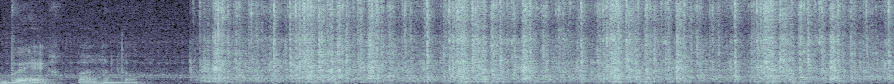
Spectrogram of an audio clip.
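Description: A knitting machine carriage slides noisily across the needle bed.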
